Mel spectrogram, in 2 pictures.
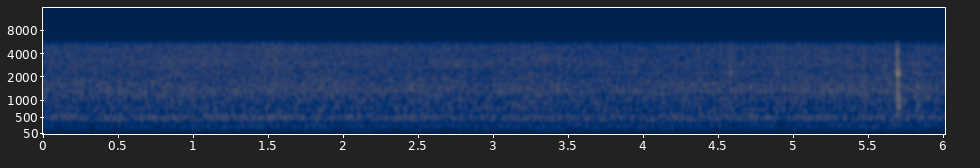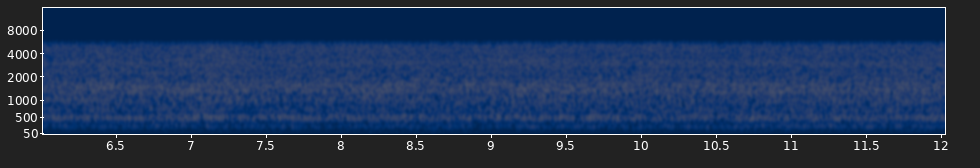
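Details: Humming of honey bees captured on Christmas Eve 2015, in December, as a continuous smooth drone of unchanging loudness with a single click partway through.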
